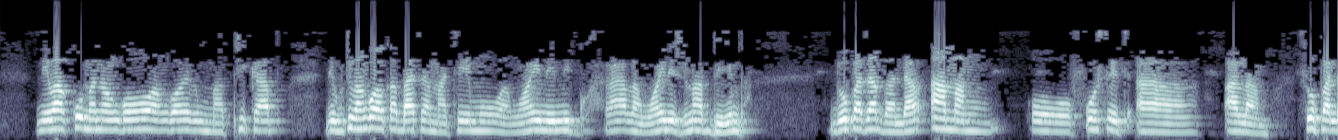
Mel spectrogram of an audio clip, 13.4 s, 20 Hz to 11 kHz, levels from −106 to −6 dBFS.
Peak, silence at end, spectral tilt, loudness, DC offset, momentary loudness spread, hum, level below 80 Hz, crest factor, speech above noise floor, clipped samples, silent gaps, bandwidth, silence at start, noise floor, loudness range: 0 dBFS; 0 s; -9 dB/octave; -15 LUFS; under 0.1%; 12 LU; none; -62 dBFS; 16 dB; 40 dB; 0.1%; none; 6.2 kHz; 0.35 s; -54 dBFS; 2 LU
